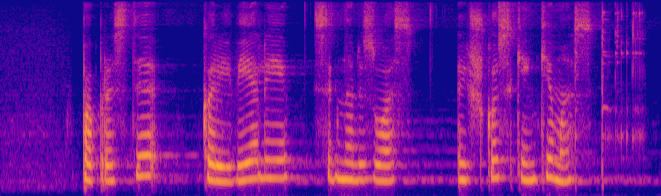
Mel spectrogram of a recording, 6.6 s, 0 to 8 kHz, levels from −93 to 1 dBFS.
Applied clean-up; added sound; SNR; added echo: none; Coin (dropping); 18 dB; reverberation time 1.1 s.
